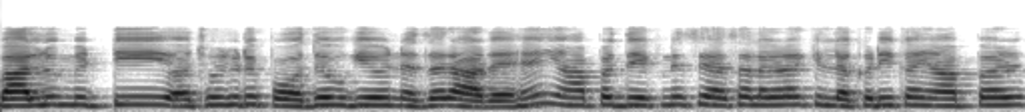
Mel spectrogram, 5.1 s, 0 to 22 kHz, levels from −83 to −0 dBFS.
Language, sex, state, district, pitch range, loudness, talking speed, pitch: Hindi, female, Chhattisgarh, Sukma, 250-280 Hz, -17 LUFS, 270 wpm, 270 Hz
